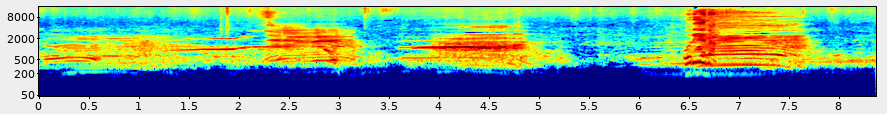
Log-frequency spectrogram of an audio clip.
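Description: A Haryana cross dairy cow lows repeatedly nearby, several drawn-out moos in a row, the last one loudest, with faint background chatter at a cattle market.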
